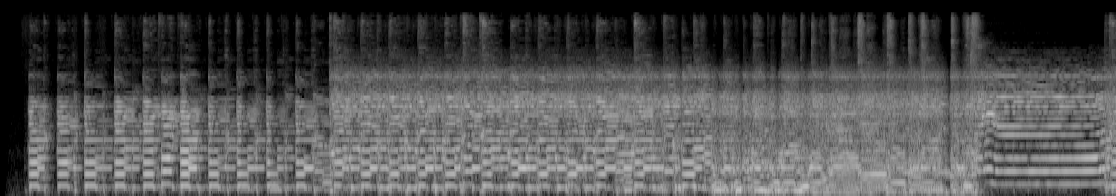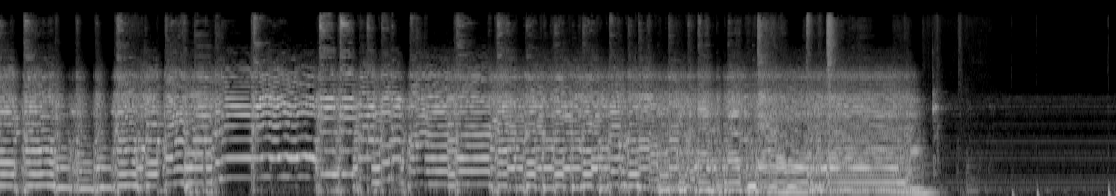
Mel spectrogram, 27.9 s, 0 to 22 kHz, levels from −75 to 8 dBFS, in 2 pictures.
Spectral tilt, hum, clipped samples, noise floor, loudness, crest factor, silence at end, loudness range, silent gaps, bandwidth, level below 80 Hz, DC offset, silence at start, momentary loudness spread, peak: -4.5 dB/octave; none; under 0.1%; -49 dBFS; -16 LUFS; 16 dB; 0.1 s; 3 LU; none; 17 kHz; -48 dBFS; under 0.1%; 0.35 s; 5 LU; 0 dBFS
